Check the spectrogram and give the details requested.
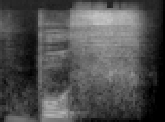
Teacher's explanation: The one you have at the end of both is a dental sound. That is voiceless dental sound.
